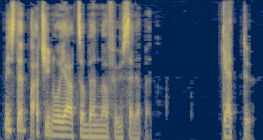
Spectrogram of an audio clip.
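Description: A man's voice: on the low side, wildly swooping pitch, creaky, warm tone, no echo, clean studio sound, full character voice. A man voicing a nervous middle-aged husband who coaxes and reassures his wife, in an audiobook. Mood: coaxing. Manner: coaxing, reassuring, plain.

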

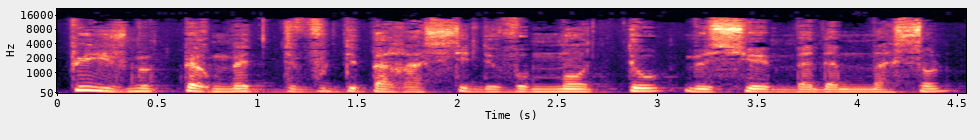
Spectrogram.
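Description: A man's voice: on the high side, normal speed, darkish tone, breathy edge, pitched above the performer's own voice. A man reading an audiobook and voicing a spoiled, chubby boy who speaks in a put-on, mannered sing-song. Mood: smug.

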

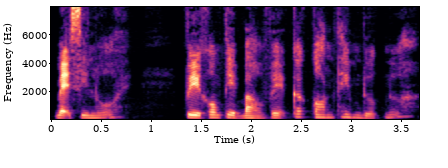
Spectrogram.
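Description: A woman voicing a gentle, sorrowful young mother in a spoken story, talking softly and tearfully. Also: fairly low pitch, normal speed, close to an everyday voice.

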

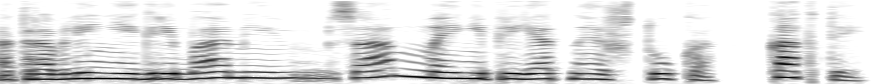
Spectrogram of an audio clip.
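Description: A woman voicing a brisk, bossy young woman who talks bluntly and sardonically, in a mellow, dry-sounding audiobook read. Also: medium pitch, no echo, natural voice.

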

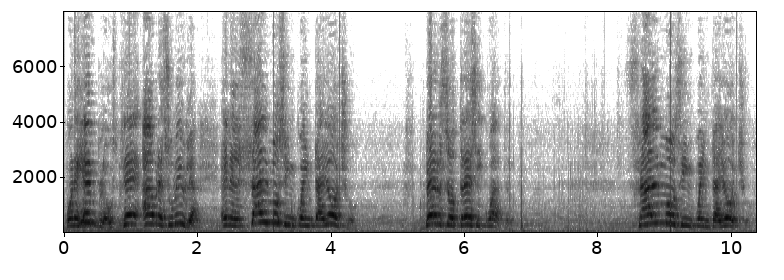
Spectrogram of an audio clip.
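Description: A male pastor preaching a sermon in a church, animated and playful, often calling on the congregation to answer. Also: very high-pitched, slow, long pauses. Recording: dull lo-fi sermon recording.

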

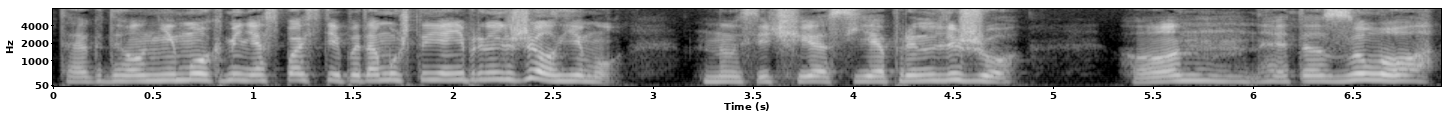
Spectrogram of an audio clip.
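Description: A woman's voice: mid-range voice, steady tone, moderate pace, a little mellow, lightly acted. A woman doing a hysterical captive man. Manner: sobbing, pleading, hysterical.

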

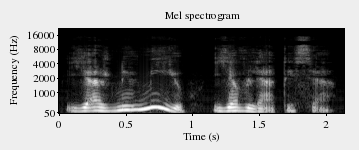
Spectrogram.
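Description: A man's voice: fairly high pitch, very animated, measured pace, mellow, breathy edge, dry recording, exaggerated voice. A male audiobook narrator voicing a frantic, cranky old woman who fusses and screeches. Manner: screeching, bossy, fussing.

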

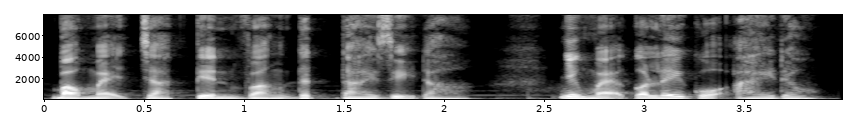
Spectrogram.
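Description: A man's voice: fairly low pitch, expressive, moderate pace, faint music behind. A man voicing a frail, weak mother who speaks in a faint, weary way. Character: frail, weak middle-aged mother recovering from illness.

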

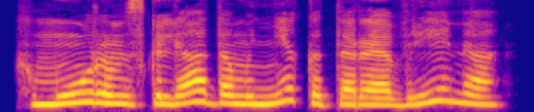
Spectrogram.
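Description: A woman narrating a first-person fantasy audiobook in a measured storytelling manner, close to the microphone. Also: fairly high pitch, warm tone, dry recording.

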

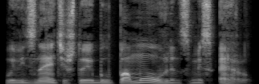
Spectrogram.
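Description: A man's voice: fairly low pitch, lively intonation, a little mellow, no echo, clean studio sound. A man reading an audiobook, voicing a hot-tempered, lovesick rich male miner who blusters and pleads. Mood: confiding. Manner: blustering, pleading, quick to rage. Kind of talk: audiobook character voice.

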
